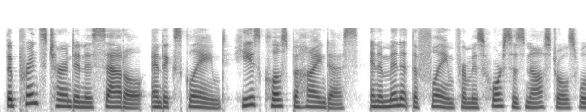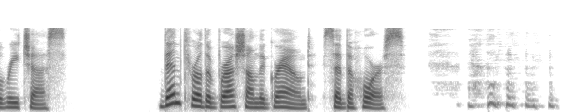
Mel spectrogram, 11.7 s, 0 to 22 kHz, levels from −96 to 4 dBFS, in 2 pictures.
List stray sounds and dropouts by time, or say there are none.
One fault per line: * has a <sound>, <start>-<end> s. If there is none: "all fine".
* has a laugh, 10.1-11.5 s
